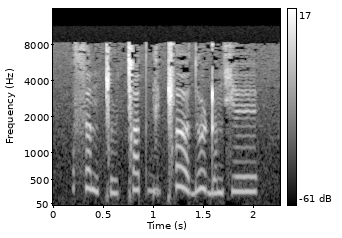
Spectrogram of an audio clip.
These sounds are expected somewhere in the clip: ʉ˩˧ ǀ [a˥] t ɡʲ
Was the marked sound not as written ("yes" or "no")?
yes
